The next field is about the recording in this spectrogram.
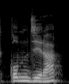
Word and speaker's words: Kkomjirock: Kkomjirock? – Yeah, that's right. – Yes, it's the pronunciation. It's Kkomjirock, but you can say like Kkomjirock or yeah.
